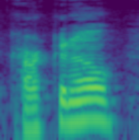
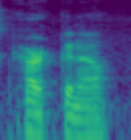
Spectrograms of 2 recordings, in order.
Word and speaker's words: Carcano: millimeter or the 6'5 carcino and if I interchange carcino and Carcano excuse me the proper pronunciation is carcono so just so you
